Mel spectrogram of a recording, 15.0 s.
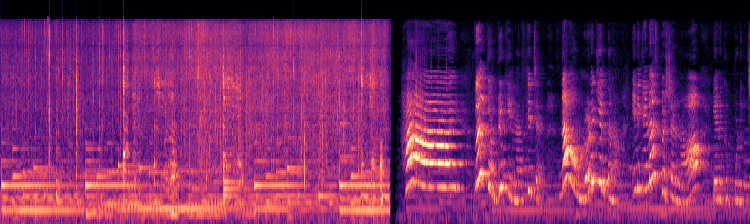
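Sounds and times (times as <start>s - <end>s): melody of held notes: 0.0s - 7.8s
food sizzling in a pan: 0.0s - 7.9s
metal spatula scraping a pan: 2.3s - 7.8s.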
